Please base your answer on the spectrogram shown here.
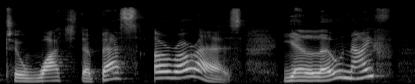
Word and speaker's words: Yellowknife: Yellowknife, 크 사운드 묵음이죠.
